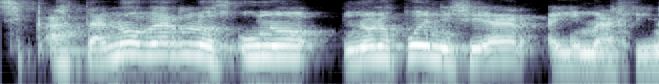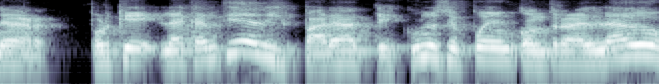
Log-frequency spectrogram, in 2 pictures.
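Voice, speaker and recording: A man with an Argentine accent at a moderate pace, his pitch swinging very widely. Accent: Argentine accent on a Spanish speaker. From Spain. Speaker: film art director. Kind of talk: panel discussion. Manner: hesitant, many fillers.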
